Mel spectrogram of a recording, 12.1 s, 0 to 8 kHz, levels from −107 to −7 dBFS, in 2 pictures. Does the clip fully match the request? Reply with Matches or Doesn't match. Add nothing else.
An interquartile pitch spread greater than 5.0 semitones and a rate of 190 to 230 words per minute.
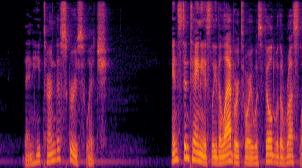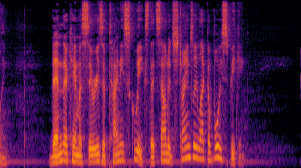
Doesn't match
